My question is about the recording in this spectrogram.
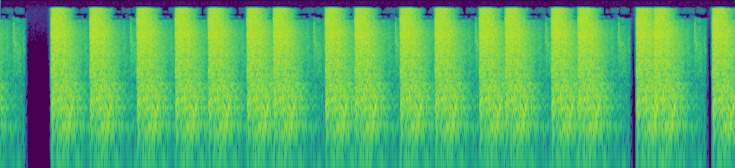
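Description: Gunshots ring out in a rapid, steady string of many sharp, loud bangs, each with a short ringing tail, following one another at an even rhythm with no talk.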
